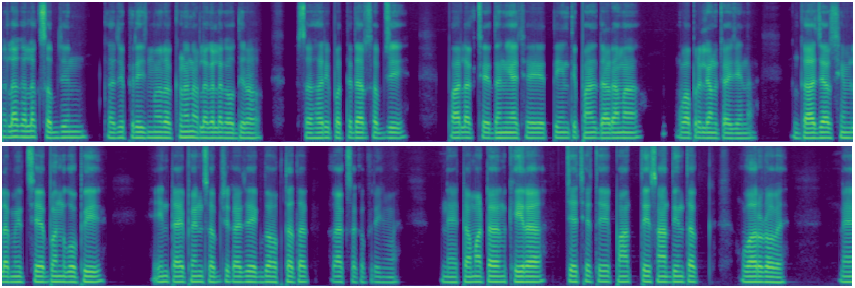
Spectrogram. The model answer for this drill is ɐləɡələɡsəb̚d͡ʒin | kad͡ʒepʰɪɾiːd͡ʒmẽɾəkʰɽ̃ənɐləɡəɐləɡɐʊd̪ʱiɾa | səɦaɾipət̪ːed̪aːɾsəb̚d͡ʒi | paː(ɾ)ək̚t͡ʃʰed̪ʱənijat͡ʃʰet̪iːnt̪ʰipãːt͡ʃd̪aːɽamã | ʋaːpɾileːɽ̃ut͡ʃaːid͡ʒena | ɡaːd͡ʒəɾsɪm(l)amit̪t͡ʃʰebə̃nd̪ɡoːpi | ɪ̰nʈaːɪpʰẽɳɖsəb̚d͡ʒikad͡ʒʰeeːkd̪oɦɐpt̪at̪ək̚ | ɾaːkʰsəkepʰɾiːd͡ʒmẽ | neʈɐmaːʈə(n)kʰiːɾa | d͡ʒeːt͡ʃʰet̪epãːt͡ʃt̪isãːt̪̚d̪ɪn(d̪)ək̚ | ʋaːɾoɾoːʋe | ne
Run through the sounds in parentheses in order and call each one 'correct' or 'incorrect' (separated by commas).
incorrect, correct, correct, incorrect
